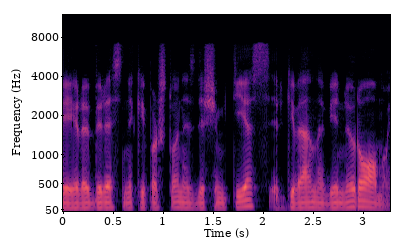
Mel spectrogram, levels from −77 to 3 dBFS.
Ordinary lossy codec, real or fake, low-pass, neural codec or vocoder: MP3, 48 kbps; fake; 7.2 kHz; codec, 16 kHz, about 1 kbps, DyCAST, with the encoder's durations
